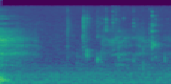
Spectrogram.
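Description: Close-miked wet mouth sounds of gum being chewed: soft clicks about a second in and again near the end, after a loud sudden sound right at the start that fades quickly.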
